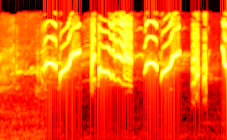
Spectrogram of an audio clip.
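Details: A soft-food-fed shama sings to bring in wild birds: swooping whistled phrases that rise and fall, each followed by rapid chattering notes. The bird is a white-rumped shama.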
